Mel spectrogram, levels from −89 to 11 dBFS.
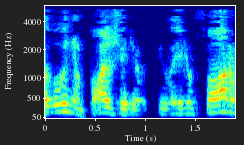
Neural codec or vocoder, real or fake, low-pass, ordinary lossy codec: codec, 44.1 kHz, 3.4 kbps, Pupu-Codec; fake; 5.4 kHz; MP3, 24 kbps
